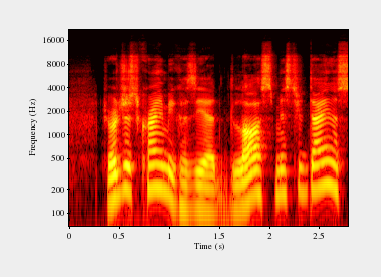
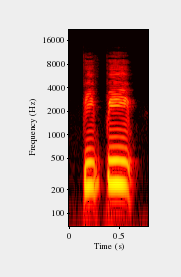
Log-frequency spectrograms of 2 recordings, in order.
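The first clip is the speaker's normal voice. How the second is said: high light beep beep; car horn beeps; 8 semitones higher, 4 dB quieter than usual. A narrator's reading. Narrator voices the family car, high beeps.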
